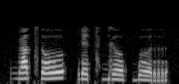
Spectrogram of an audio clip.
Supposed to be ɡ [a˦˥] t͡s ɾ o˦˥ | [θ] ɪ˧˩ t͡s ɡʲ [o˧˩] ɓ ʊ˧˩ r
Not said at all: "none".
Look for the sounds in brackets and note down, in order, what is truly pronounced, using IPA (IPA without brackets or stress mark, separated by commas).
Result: a˦˥, ɾ, o˧˩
